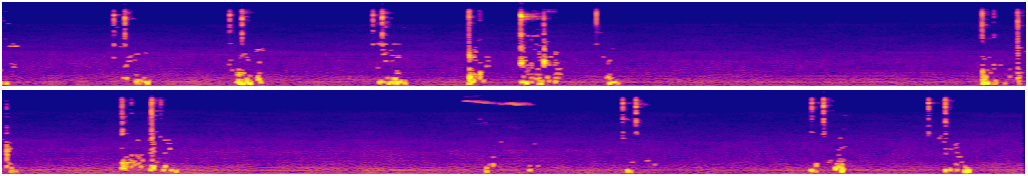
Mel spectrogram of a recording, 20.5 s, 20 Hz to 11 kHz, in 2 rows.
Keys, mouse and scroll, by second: 1.0 click, 4.6 Return, 9.7 Return, 9.7-10.1 typing, 11.1-11.8 typing, 16.3 click.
